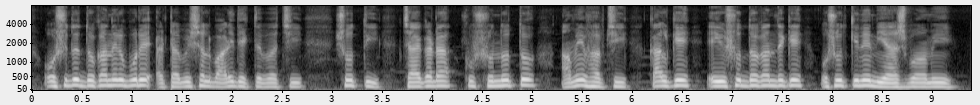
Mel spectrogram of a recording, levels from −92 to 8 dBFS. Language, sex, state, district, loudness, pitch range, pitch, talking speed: Bengali, male, West Bengal, Jalpaiguri, -15 LUFS, 145-180 Hz, 165 Hz, 160 wpm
